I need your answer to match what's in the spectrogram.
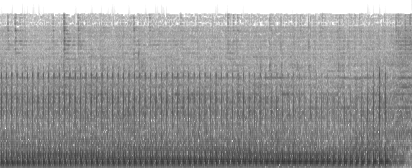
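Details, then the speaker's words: Curtis Mathes record changer after cleaning and lubricating the motor and idler: the rock-hard idler wheel has a flat spot and poor grip, causing steady rhythmic motorboating thumps about four per second; it needs a rebuilt or new idler wheel. "That idler wheel is just completely got a flat spot and worn out. And it's not getting good and very good grip at all."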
